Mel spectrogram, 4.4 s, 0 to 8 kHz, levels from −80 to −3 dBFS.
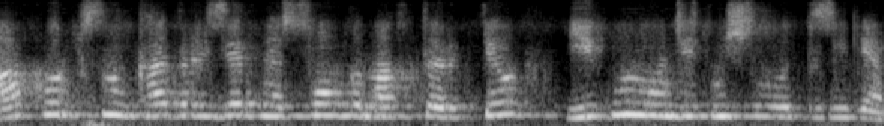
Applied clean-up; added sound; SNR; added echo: neural separator model SepFormer DNS4.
